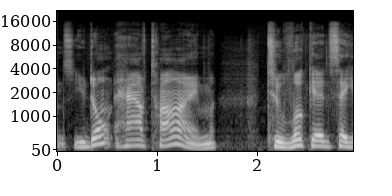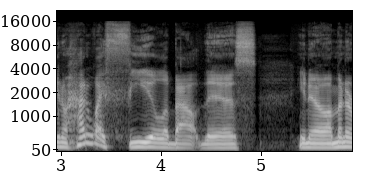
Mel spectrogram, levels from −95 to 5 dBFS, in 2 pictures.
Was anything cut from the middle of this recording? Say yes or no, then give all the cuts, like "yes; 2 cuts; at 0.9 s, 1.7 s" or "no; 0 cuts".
no; 0 cuts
